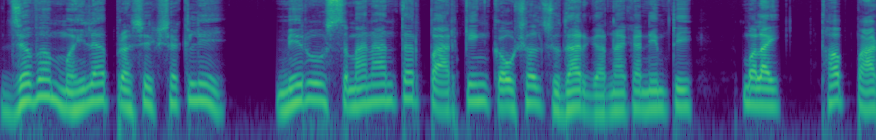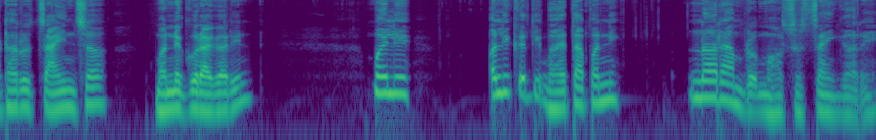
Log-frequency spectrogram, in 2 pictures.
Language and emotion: Nepali, sad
